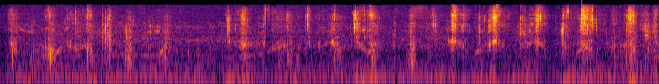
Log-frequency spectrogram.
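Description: A person chewing and crunching raw green vegetables close up: many short, irregular crunches.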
